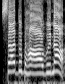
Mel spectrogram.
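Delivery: सद्भावना read slowly, syllable by syllable; slow careful reading. Shown as a demonstration. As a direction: spell out सद्भावना slowly for pupils. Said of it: "ऐसे शब्दों को कैसे पढ़ना है". (सद्भावना धीरे-धीरे, एक-एक अक्षर)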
